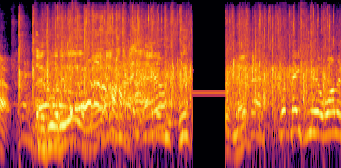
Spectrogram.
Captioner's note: clapping and cheering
